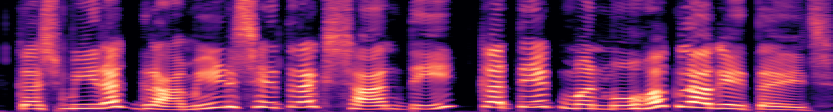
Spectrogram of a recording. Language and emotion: Maithili, happy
